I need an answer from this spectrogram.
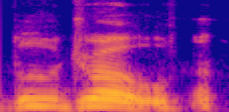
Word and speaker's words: Boudreaux: I'm everything down here ends in EAUX, and that's pronounced O. Thibodeau, Boudreaux, Fontenot, go.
